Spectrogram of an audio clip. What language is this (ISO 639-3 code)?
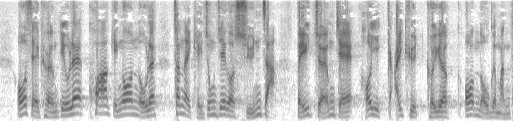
yue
